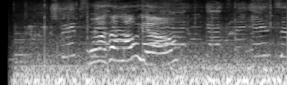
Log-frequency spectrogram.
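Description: Steady low rumble of a car driving, heard from inside the cabin, with a woman's voice over it from about a second in.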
